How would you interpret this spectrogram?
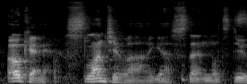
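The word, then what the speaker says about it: sláinte: a i yeah right slancha is how you say that VA slancha if you Google it m ha a I is v g doesn't make any sense for pronunciation verus spelling okay slancha I guess then let's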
